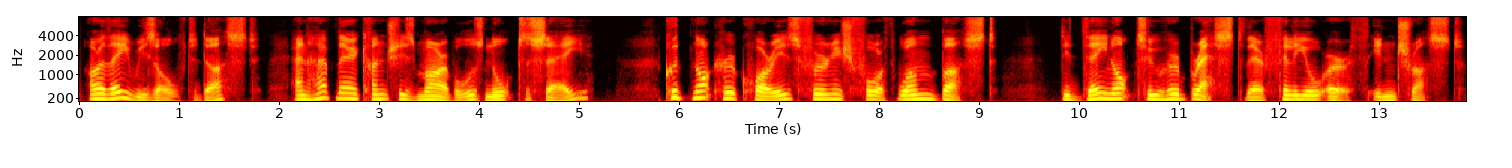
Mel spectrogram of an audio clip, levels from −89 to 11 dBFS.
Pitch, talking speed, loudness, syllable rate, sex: 145 Hz, 135 wpm, -18 LUFS, 3.4 syllables/s, male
